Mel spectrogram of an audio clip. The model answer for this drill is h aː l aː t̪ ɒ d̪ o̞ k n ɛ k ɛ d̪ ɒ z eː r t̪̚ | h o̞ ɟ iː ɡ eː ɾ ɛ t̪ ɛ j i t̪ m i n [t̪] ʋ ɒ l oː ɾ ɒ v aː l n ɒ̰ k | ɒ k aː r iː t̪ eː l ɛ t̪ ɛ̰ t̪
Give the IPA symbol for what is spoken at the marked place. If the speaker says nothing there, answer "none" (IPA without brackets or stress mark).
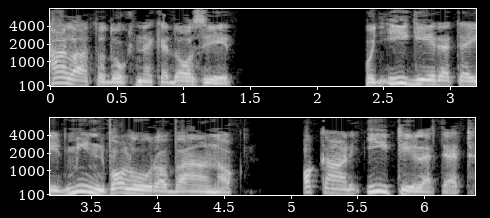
d̪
